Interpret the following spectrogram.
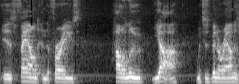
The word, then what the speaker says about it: Hallelujah: And it's pronounced the same way in every language. They do not change the way that word is pronounced. It's pronounced hallelujah in French, in German, or whatever language. It's pronounced as hallelujah.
